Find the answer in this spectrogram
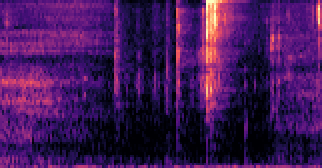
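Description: A few small metallic clicks of a coin handled between the fingers, the clearest a little over a second in with a brief high ring, over a steady low rumble.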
